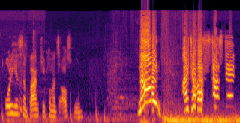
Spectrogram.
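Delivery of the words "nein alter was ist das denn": high, loud shocked yell; frightened shout. Real, not acted. Sudden monster scare. (erschrockener Schrei)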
